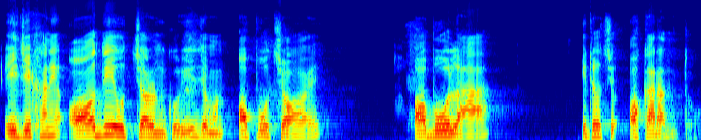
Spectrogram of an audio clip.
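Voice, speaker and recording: A middle-aged man teaching a recitation class, explaining slowly and asking his students questions. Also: fairly high pitch, lively intonation, a little mellow.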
